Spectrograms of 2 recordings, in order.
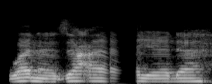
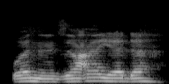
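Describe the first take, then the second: First: The last word ends clipped on a silent h. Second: The same.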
